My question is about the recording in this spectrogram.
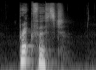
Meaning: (noun) 1. The first meal of the day, usually eaten in the morning 2. A meal consisting of food normally eaten in the morning, which may typically include eggs, sausages, toast, bacon, etc
- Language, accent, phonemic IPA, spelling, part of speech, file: English, UK, /ˈbreɪkˌfɑːst/, breakfast, noun / verb, En-uk-breakfast.ogg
